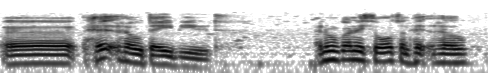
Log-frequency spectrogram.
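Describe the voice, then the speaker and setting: A man's voice: medium pitch, lively intonation, moderate pace, mellow. A man co-hosting a casual wrestling review podcast, talking emphatically and swearing now and then. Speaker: podcast co-host. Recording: dull lo-fi mic, clear background noise.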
